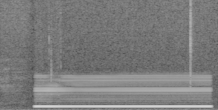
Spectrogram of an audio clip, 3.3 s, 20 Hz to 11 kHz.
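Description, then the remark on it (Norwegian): A steady electronic phone tone from a mobile phone set on speakerphone to call the emergency number 113 sounds continuously for nearly three seconds, starting abruptly and cutting off cleanly, heard through the phone's small speaker with no talking. “Finner jeg eh, mobilen som ligger på hylla, og så setter jeg den på høyttaler, og så ringer jeg til 113.”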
